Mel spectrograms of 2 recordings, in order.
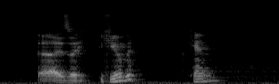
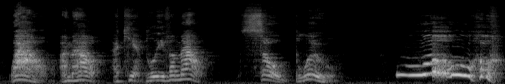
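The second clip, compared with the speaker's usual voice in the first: high, loud thrilled cry; excited young bee; 10 semitones higher, 9 dB louder, slower than usual. Acted. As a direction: burst out with joy at flying. Barry flying free, thrilled.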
